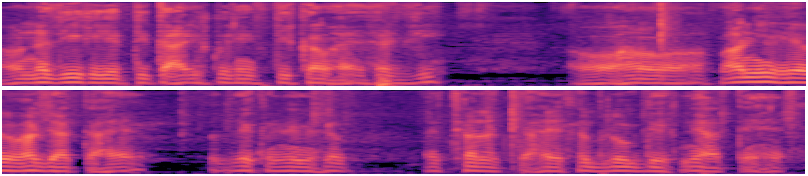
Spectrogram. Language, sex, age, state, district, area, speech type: Hindi, male, 60+, Uttar Pradesh, Hardoi, rural, spontaneous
